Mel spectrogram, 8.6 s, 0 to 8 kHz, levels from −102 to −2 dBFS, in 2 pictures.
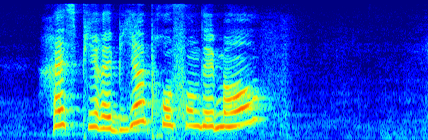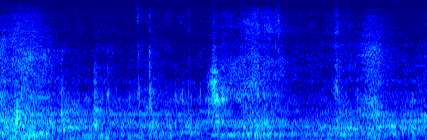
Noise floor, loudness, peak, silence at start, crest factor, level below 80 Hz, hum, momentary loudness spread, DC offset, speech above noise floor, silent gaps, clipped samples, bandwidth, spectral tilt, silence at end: -72 dBFS; -29 LUFS; -12 dBFS; 0.5 s; 20 dB; -72 dBFS; none; 5 LU; under 0.1%; 45 dB; none; under 0.1%; 7.6 kHz; -6 dB/octave; 5.9 s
